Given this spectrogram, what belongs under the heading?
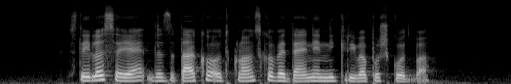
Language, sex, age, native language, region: Slovenian, female, 18-29, Slovenian, Central Slovenia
